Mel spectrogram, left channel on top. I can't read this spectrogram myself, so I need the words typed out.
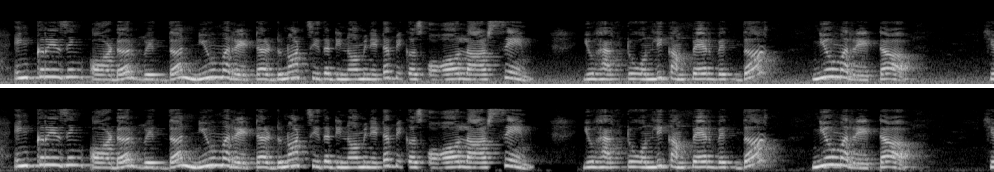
increasing order with the numerator. Do not see the denominator because all are same. You have to only compare with the numerator.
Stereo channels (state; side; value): noise; left; rumble, 19 dB below the sound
